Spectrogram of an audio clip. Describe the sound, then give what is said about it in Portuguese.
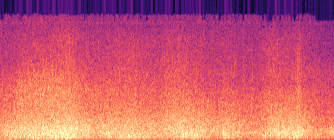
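Ocean waves wash onto a beach and draw back in a steady, continuous surge, the broad hiss swelling and easing every second or so, with no voices. “escuta as ondas a aproximarem-se da praia.”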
